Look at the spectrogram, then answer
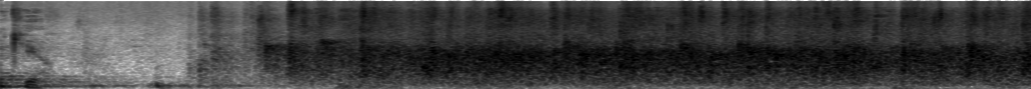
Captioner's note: audience applauds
